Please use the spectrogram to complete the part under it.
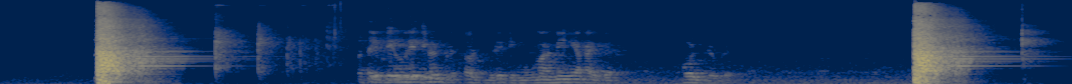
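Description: A pistol fires a loud shot that echoes briefly in an enclosed room.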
